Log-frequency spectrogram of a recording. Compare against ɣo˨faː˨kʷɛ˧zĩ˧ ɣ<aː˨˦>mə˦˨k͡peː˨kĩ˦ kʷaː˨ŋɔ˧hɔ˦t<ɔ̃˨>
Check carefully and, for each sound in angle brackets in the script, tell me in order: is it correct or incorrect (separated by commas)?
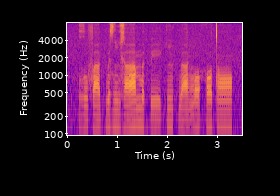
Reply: correct, incorrect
